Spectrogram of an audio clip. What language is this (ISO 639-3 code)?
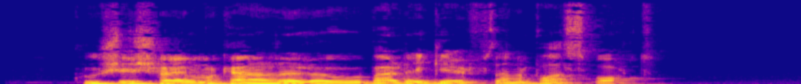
fas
